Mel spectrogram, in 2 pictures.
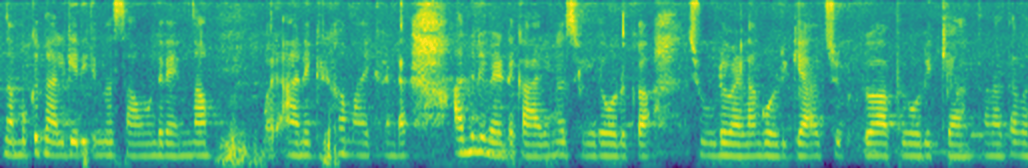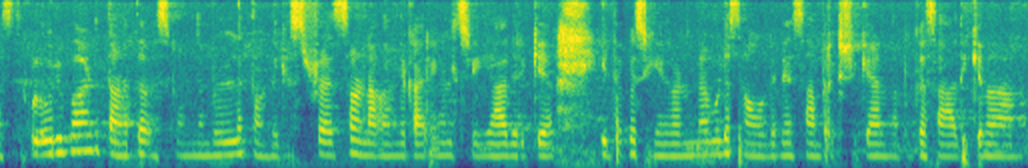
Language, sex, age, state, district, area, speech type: Malayalam, female, 18-30, Kerala, Pathanamthitta, rural, spontaneous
